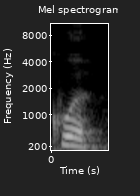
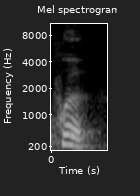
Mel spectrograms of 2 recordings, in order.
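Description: The two takes are said the same way.

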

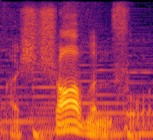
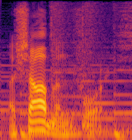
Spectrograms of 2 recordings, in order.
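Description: First: The word is said slowly and carefully. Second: The word is said quickly and casually.

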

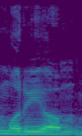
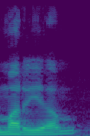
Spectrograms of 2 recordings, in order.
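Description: First: It is said with short Bengali-style o vowels. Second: It is said with long Arabic-style a vowels. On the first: This is how it is said in Bengali. "বাংলায় মরিয়ম" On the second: This is how it is said in Arabic. "আরবিতে মারিয়াম"

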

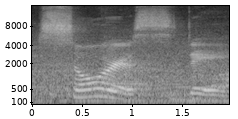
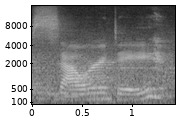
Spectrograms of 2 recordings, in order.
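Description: First: The first syllable ends with an s sound. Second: The first syllable has no s sound. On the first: The speaker calls it right. "it should be pronounced sour's day" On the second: The speaker calls it wrong. "So I kept saying, hello is sour day"

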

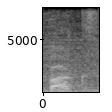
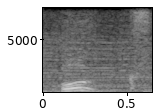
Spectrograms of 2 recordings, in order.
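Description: First: The first vowel is a clear 'a'. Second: The first vowel is a clear 'o'. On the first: "バックスでもない" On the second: "ボックスでもなく"

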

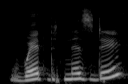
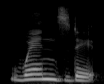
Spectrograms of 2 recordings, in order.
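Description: First: A 'd' sound is heard in the middle. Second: No 'd' sound is heard in the middle. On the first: The speaker calls it wrong. "It's not Wednesday" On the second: The speaker calls it right. "We don't hear the sound of D"

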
